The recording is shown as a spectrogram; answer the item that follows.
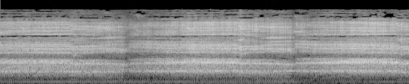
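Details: A red howler monkey at Trinidad and Tobago Zoo gives a deep, rasping, roaring howl that swells and fades in long waves.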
